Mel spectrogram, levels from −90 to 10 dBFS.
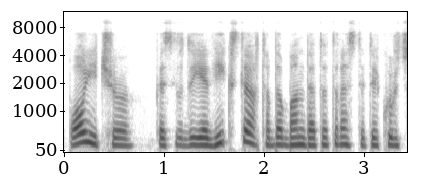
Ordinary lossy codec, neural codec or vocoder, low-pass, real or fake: Opus, 32 kbps; codec, 16 kHz, 0.5 kbps, X-Codec, HuBERT features, trained on balanced general audio; 7.2 kHz; fake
